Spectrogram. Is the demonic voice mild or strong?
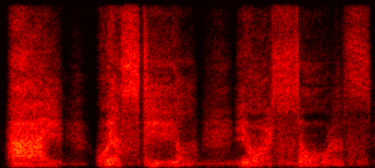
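strong. It is said in a strongly demonic Nightmare voice.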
